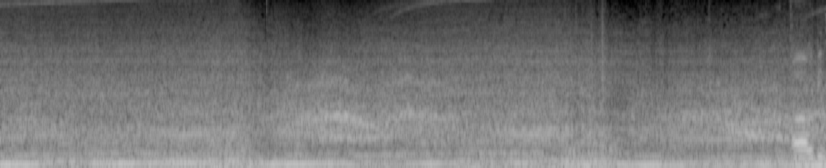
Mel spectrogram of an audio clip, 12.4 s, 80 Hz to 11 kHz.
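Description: Race car in Gran Turismo 7 spinning out during an online daily race, steady engine drone with a brief skid and tire squeal mid-race, with someone talking over it.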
